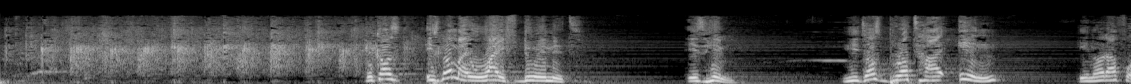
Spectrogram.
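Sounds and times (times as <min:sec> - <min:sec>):
rhythmic crowd clapping: 0:00.0 - 0:05.2
speech: 0:03.6 - 0:05.8, 0:06.9 - 0:07.5, 0:08.4 - 0:10.1, 0:10.8 - 0:11.3.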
